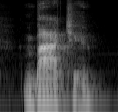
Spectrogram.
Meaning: a type of loose-fitting Malay and Indonesian shirt
- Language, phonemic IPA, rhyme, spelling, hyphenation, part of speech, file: Dutch, /ˈbaːt.jə/, -aːtjə, baadje, baad‧je, noun, Nl-baadje.ogg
